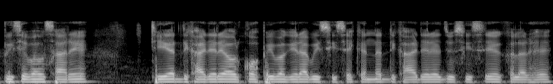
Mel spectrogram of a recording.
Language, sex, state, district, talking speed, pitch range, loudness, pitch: Hindi, male, Jharkhand, Garhwa, 240 wpm, 115-120 Hz, -19 LUFS, 120 Hz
